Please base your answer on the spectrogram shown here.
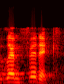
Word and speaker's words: Glenfiddich: Now, but the Scots don't have a holiday, so how do you sell Glenfiddich?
